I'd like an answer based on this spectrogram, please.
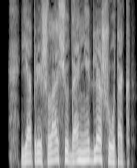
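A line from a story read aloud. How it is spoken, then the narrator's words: Stern remark. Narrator (Russian): строго заметила сестра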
